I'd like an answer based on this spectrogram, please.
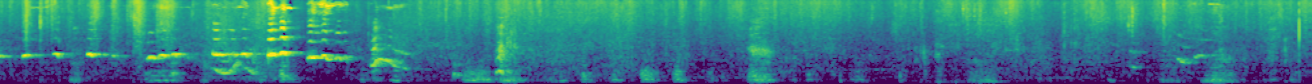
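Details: Tibetan Mastiff puppies, six weeks old, romping indoors in a stable on their first visit; thin drawn-out whines and squeaky yelps fill the opening seconds, then give way to scrabbling paws, bumps and rustling straw.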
